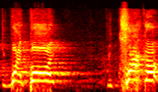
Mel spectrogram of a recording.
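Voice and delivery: high, loud mock tirade; going off. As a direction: hurl it like an insult across a train car. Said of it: "The dude's going off".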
